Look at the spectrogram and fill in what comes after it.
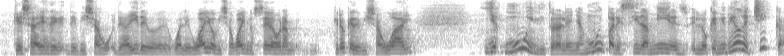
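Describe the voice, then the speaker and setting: A woman with a dark, mellow tone and very even loudness. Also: medium pitch for a woman, ordinary pitch variation, moderate pace. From Uruguay, Paysandú. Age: 40s. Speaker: singer-songwriter. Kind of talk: interview. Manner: halting.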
